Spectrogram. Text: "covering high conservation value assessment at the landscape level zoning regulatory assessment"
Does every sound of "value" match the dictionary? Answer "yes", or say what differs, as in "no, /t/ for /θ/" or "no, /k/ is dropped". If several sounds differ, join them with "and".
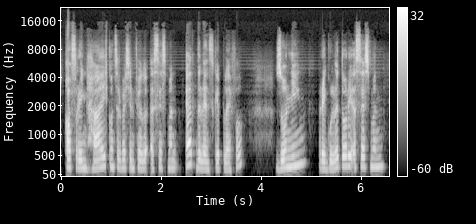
no, /f/ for /v/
